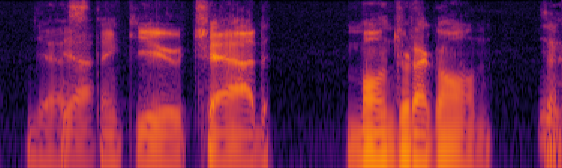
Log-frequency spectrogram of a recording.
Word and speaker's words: Mondragon: thank you, Chad Mondragon.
